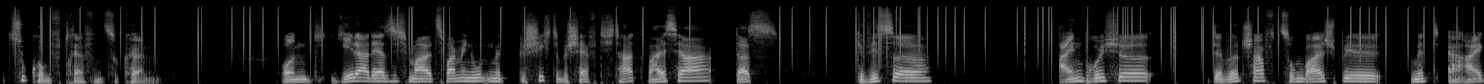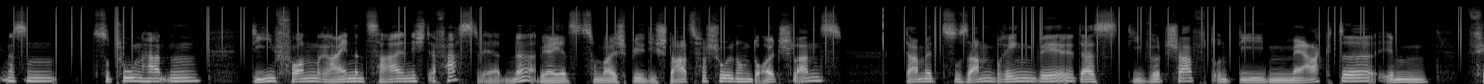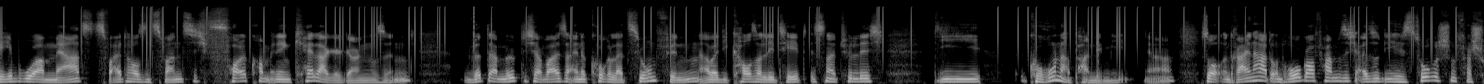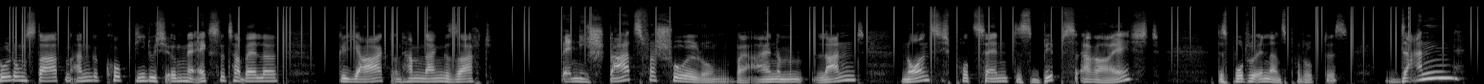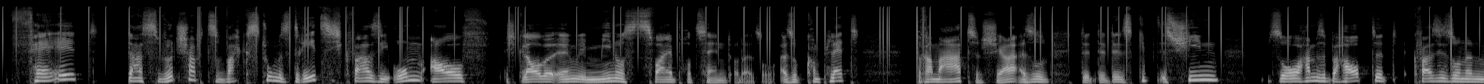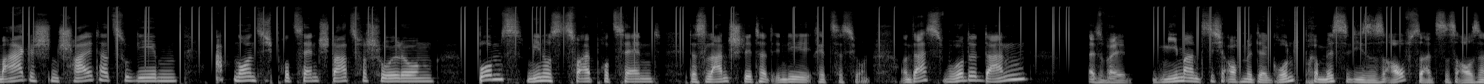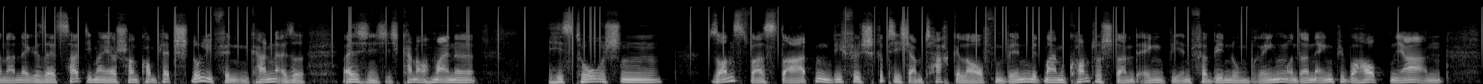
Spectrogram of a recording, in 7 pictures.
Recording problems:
crackle, like an old record; noticeable; 10 dB below the speech

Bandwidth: 15.5 kHz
